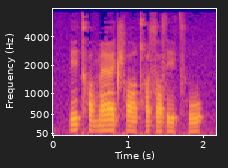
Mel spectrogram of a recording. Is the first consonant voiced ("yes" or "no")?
no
